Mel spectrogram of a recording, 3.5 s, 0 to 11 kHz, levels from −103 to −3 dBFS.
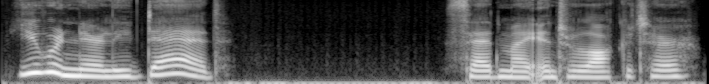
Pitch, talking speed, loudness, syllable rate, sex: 230 Hz, 120 wpm, -16 LUFS, 5.4 syllables/s, female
